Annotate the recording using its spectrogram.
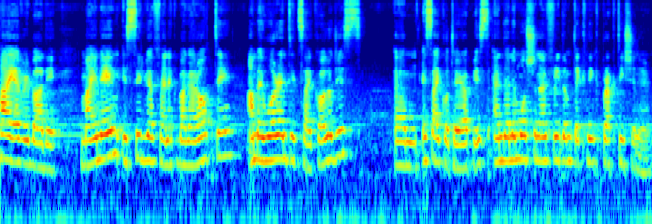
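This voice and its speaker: A woman with a medium pitch speaks at a fairly quick pace in a monotone, flat intonation, with noticeable background noise behind her. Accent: non-native. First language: not English. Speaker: psychologist. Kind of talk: tutorial. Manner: hesitant, with filler sounds.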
